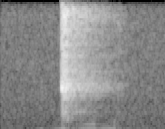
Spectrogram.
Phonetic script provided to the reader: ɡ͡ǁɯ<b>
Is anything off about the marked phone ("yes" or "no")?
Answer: no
